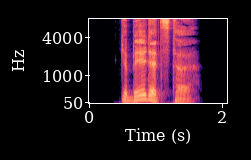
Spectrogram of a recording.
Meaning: inflection of gebildet: 1. strong/mixed nominative/accusative feminine singular superlative degree 2. strong nominative/accusative plural superlative degree
- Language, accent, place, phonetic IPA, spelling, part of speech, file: German, Germany, Berlin, [ɡəˈbɪldət͡stə], gebildetste, adjective, De-gebildetste.ogg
